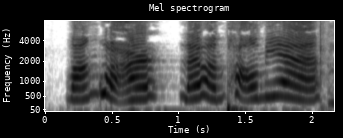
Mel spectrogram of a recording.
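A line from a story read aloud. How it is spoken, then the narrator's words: Sudden shout. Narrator (Chinese): 突然有个哥们儿……就喊了一句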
